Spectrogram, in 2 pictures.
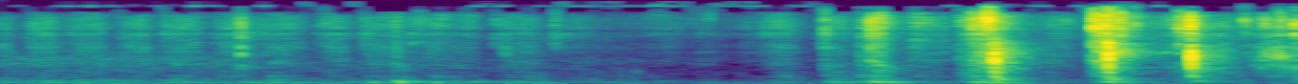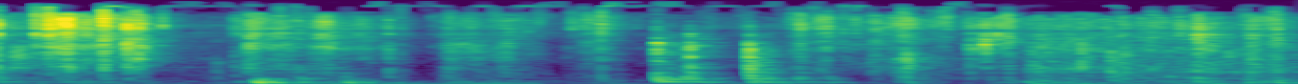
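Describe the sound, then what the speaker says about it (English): A sharp knife chops through onion ends on a board, with scattered crisp cuts and rubbing scrapes that cluster in a louder burst midway. The sounds are close and mostly faint, with no voices. "I first chop off my ends using my sharp knife"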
